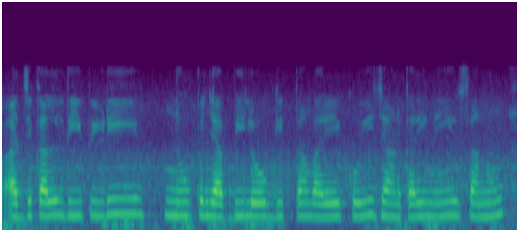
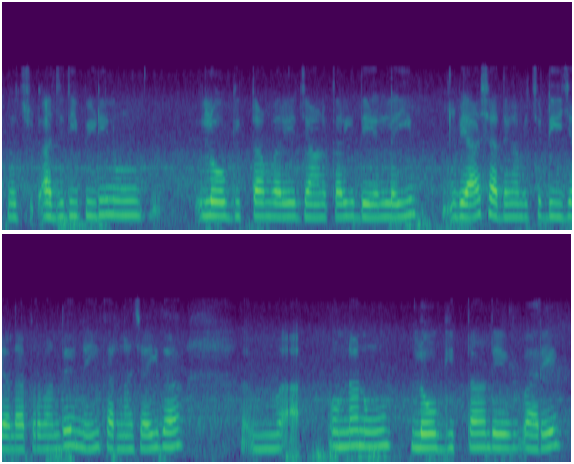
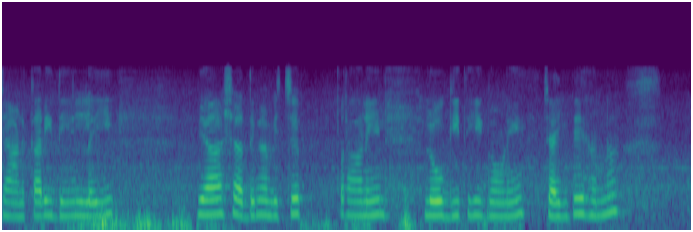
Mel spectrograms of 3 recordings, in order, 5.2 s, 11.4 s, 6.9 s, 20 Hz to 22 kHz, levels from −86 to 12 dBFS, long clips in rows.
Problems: background conversations at intervals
